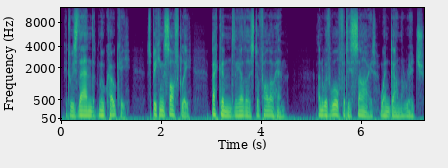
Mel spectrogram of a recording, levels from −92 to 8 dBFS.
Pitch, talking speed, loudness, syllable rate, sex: 95 Hz, 190 wpm, -19 LUFS, 5.6 syllables/s, male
